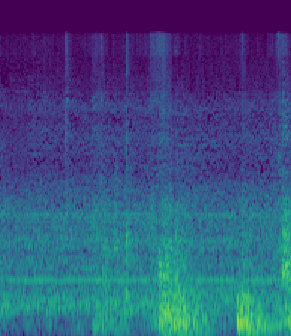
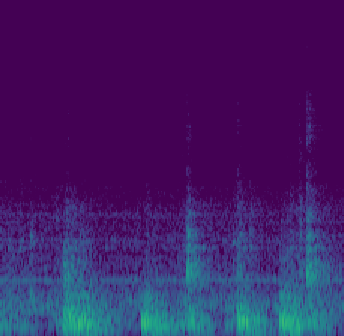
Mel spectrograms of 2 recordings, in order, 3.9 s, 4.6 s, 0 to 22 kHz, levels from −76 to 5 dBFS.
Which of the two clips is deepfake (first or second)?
second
